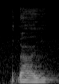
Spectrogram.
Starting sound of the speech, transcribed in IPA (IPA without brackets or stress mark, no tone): ɗ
